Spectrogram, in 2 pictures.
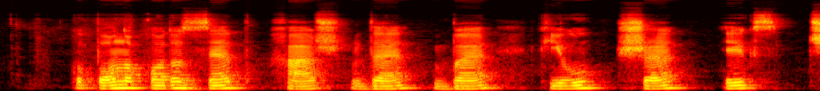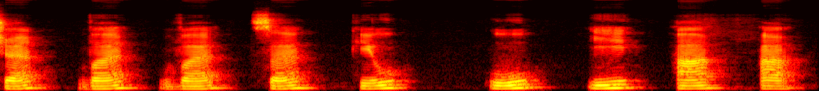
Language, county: Lithuanian, Kaunas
